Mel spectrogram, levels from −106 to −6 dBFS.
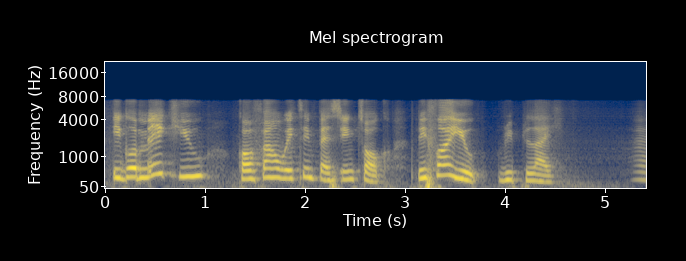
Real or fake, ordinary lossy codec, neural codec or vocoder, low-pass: fake; none; codec, 16 kHz, about 1 kbps, DyCAST, with the encoder's durations; 7.2 kHz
